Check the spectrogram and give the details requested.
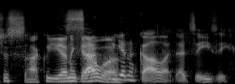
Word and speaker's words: Saku Yanagawa: If you can spell, it sounds like Hakuna Matata. Saku Yanagawa.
